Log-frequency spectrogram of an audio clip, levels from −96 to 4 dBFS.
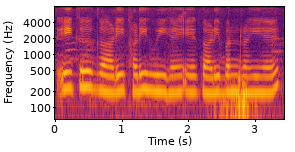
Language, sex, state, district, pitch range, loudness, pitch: Hindi, female, Uttar Pradesh, Lucknow, 195-220 Hz, -17 LUFS, 205 Hz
